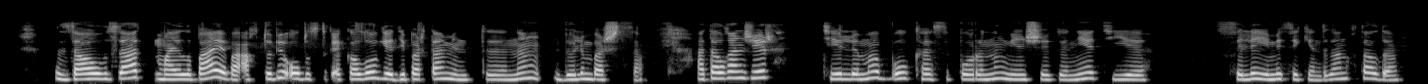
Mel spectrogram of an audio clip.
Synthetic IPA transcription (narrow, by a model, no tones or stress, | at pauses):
zɑwzɑt̪̚mɑjlˠəbɑje̞vɑʔɑqt̪ubewʔo̞blˠəst̪əqe̞ko̞lˠo̞ɡʲijadʲe̞part̪amʲe̞nt̪ɪnəɴbɵlɪmbɑsʃə̥sə | ɑt̪ɑlˠʁɑnʒe̞ɾ | t̪ʰelɪmɪbʊlˠkʰasɪpo̞ɾənəɴme̞nʃɪɡʲɪne̞t̪ʰije | sɪlɪe̞me̞se̞kʲe̞nd̪ɪɡʲɪɑnəqt̪ɑlˠd̪ə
